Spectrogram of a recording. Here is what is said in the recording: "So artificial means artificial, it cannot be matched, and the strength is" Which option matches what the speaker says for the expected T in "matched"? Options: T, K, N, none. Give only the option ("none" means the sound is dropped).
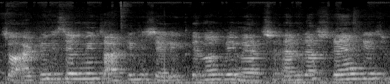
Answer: none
